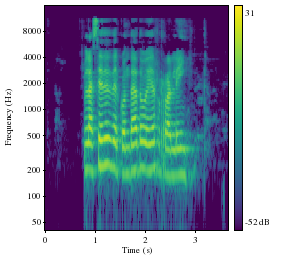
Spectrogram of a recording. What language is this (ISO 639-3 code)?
spa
